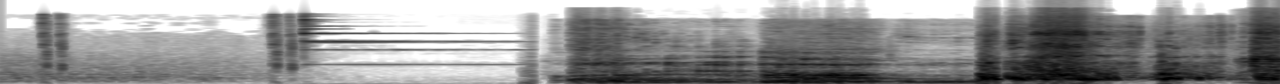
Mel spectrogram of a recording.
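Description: Subscribe-button sound effects: a mouse click, then a second click and a bell ding that rings for about a second and cuts off sharply. Then a loud lion-roar sound effect starts about three seconds in and grows louder near the end.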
